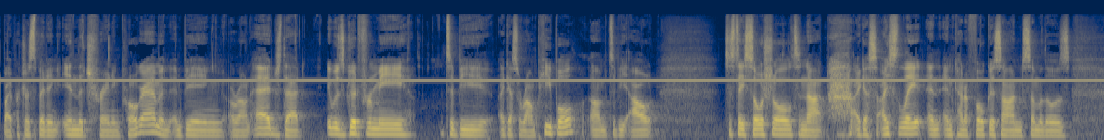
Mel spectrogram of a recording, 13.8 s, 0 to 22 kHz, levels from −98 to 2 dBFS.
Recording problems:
high-pitched whine; loud; throughout; 2.5 kHz, 9 dB below the speech

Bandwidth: 14.5 kHz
